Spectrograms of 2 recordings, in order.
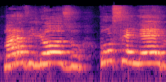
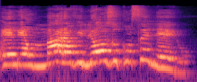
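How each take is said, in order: First: There is a pause between the two words. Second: The two words flow together without a pause.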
